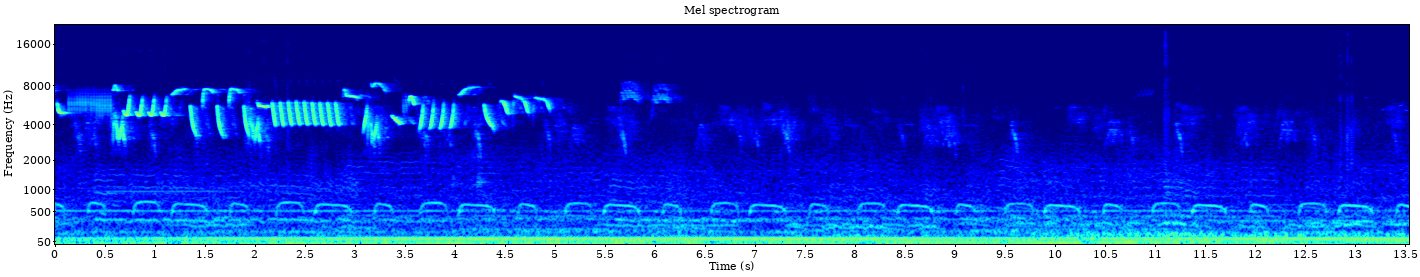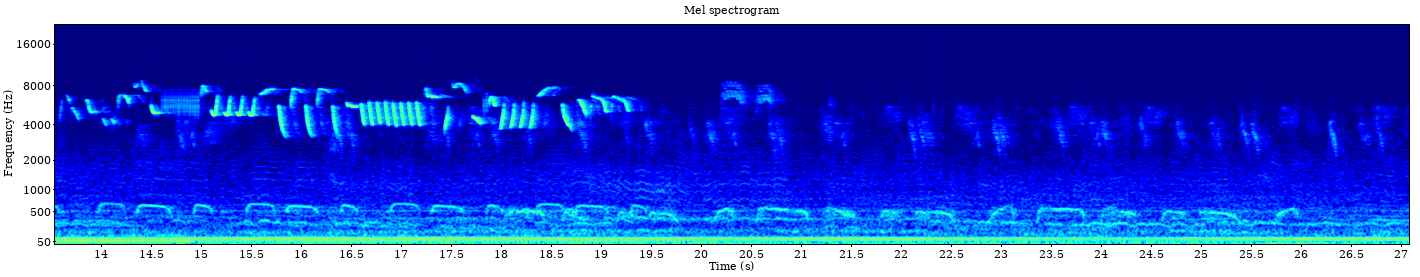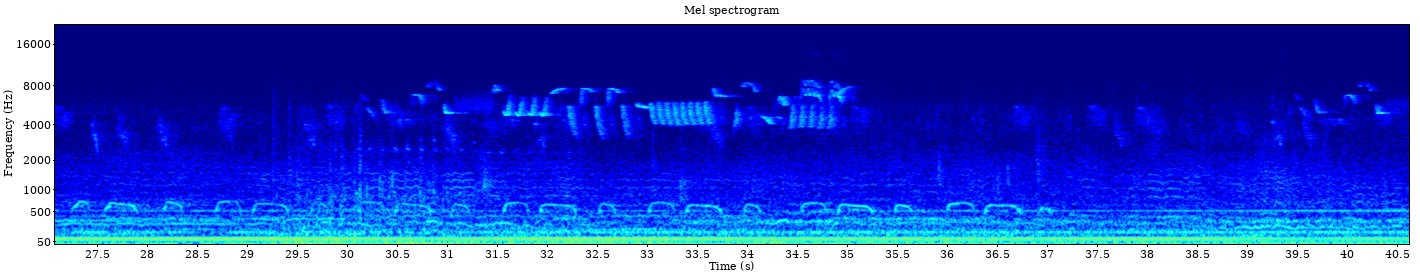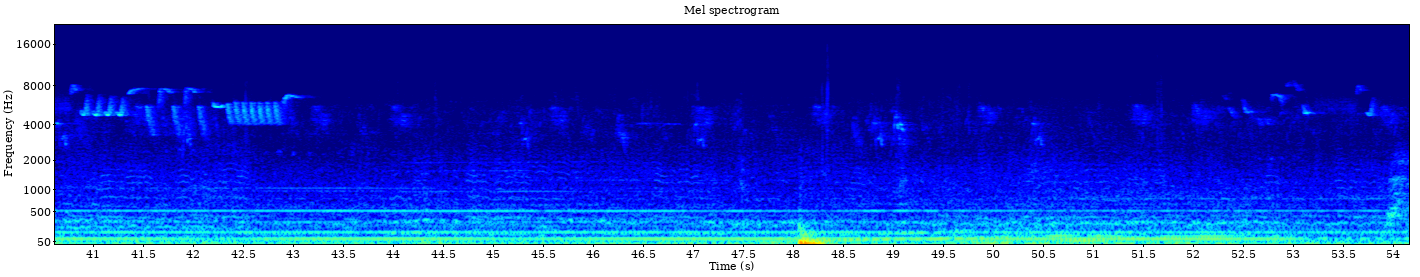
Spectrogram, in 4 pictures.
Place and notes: Chapel Fields, Helperthorpe, Malton, UK - bees on lavender ...
bees on lavender ... xlr sass skyward facing to zoom h5 ... between two lavender bushes ... unattended time edited extended recording ... bird calls ... song ... from ... dunnock ... coal tit ... wood pigeon ... swallow ... wren ... collared dove ... blackbird ... house sparrow ... house martin ... blue tit ... goldfinch ... linnet ... plenty of traffic noise ...
8 July 2022, 09:30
